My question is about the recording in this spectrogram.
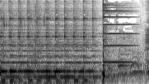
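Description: Game-show sound effect for a topic generator: a steady electronic tone pulsing about ten times a second, then, about one and a half seconds in, a click and a bright bell ding that rings on.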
